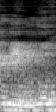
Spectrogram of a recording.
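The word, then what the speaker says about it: ρ: भी sign of proportion remove होगा तो कोई कांस्टेंट इंट्रोड्यूस होगा वी can write it एस आ = रो ए बा एय इस तरह से लिखा जाएगा और आर एओ प्रोनाउंस किया जाएगा रो तो आ इ रो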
